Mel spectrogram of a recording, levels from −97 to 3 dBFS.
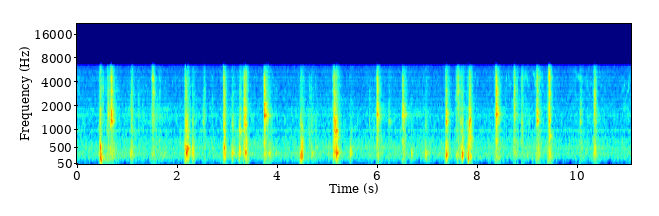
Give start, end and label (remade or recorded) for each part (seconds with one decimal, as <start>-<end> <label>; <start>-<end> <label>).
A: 0.0-11.1 remade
